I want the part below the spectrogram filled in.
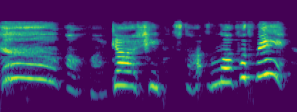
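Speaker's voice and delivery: hushed, high gasp of horror; gasp, then squeak it out softly, aghast; mock shock. Imitating Margot overhearing she is not loved, shocked. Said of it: "has this shocked look on her face".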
